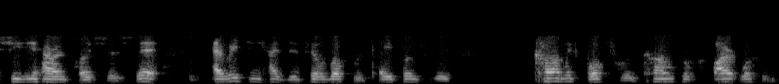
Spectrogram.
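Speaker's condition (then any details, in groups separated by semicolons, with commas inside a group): Damaged vocal cord; about 40 years since injury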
